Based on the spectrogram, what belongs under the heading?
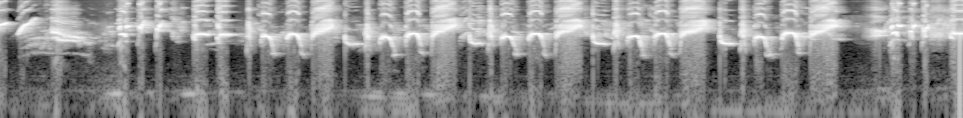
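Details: Caged-bird training song of an Asian pied starling: a steady stream of short downward-sweeping whistles mixed with clicks and harsh notes, repeated nearly once a second.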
